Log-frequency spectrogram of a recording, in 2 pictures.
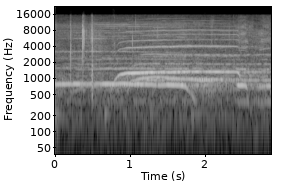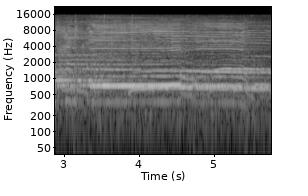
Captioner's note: audience cheering and applauding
